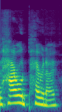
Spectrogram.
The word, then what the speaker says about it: Harold Perrineau: Is it Harold Perrineau? – That's how I would pronounce it. – Okay, so Harold Perrineau, hopefully, as Boyd, the self-appointed sheriff of the town.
